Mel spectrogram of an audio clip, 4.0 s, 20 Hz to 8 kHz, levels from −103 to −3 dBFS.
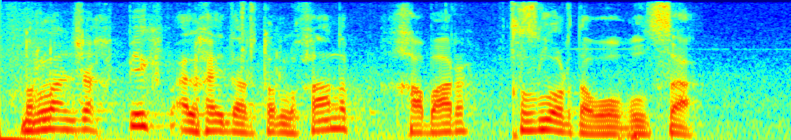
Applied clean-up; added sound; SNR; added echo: none; Gunshot, gunfire; 14 dB; none.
